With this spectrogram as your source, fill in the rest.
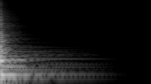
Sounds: music
bowed string instrument
musical instrument

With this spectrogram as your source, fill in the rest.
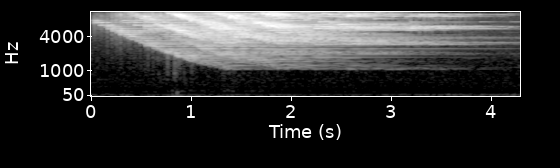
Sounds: bell
chime
wind chime

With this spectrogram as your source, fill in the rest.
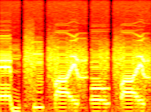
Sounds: speech
human voice

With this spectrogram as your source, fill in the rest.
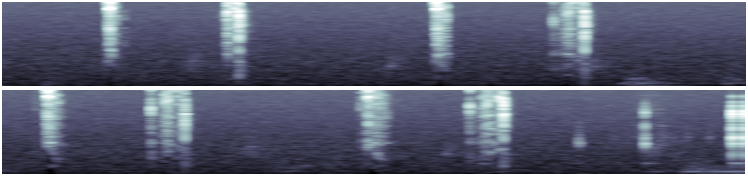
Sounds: scissors
home sounds

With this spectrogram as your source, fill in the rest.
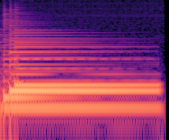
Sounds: strum
music
musical instrument
acoustic guitar
guitar
plucked string instrument

